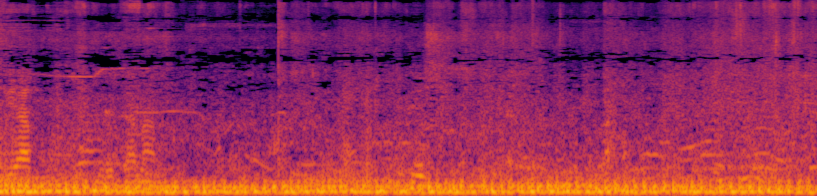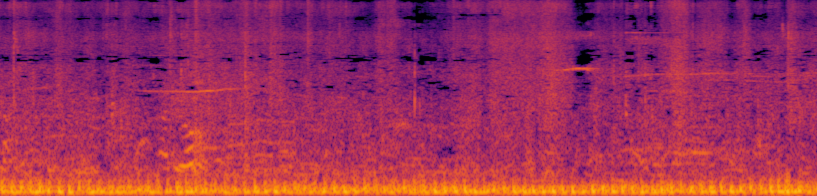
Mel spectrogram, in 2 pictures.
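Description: A crowd of people talks and shouts outdoors.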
